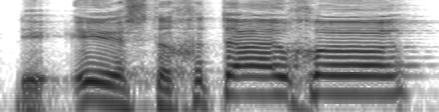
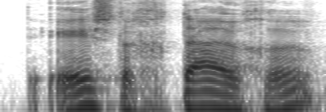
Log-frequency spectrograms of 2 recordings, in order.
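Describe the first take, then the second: First: High, slow, stretched call of "getuige"; rabbit calling out. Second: Said in the usual way. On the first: A narrator's reading. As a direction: announce it like a court herald. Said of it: "riep luid".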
